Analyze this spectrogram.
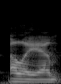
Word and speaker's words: Lam: Uh, Lam is pronounced like the animal lamb.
